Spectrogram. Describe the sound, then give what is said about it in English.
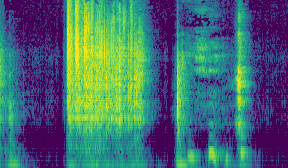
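A loud rattle of dice shaken together for about a second, followed by a few sharp clacks as they tumble and settle onto a hard surface. “Quick, touch all our dice.”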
